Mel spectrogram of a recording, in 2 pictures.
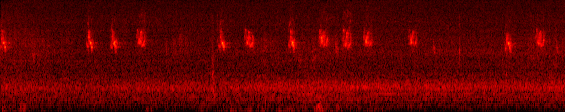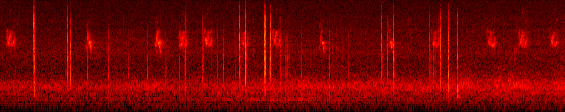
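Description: Small birds chirping, short high notes repeated every half second or so, over a steady low outdoor hiss. Several sharp clicks come in the second half.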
